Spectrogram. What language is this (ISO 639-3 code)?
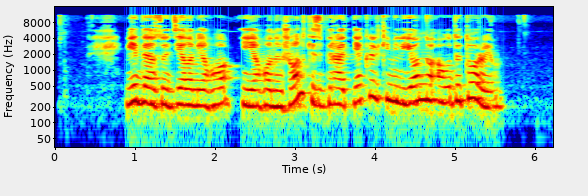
bel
